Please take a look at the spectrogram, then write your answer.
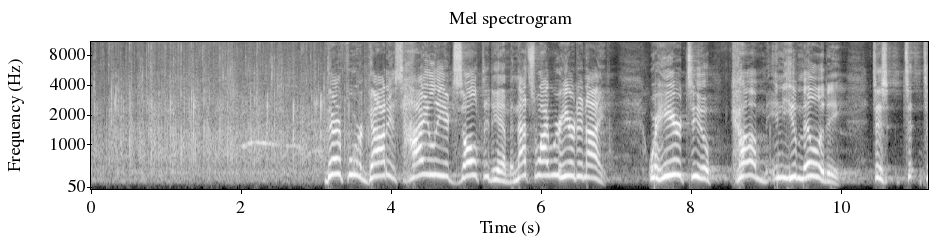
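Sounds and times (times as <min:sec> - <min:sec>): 
audience clapping: 0:00.0 - 0:04.6
speech: 0:03.1 - 0:11.1.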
